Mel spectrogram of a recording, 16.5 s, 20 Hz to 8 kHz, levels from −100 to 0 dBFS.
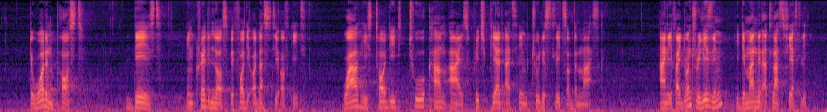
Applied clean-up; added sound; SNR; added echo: none; none; none; reverberation time 2.8 s.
